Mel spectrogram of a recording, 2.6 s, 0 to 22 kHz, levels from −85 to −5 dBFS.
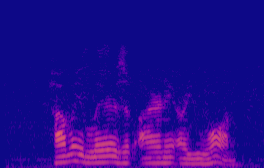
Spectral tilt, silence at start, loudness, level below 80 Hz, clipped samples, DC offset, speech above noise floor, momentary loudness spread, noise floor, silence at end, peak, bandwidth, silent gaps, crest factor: -7 dB/octave; 0.45 s; -47 LUFS; -74 dBFS; under 0.1%; under 0.1%; 24 dB; 5 LU; -71 dBFS; 0.15 s; -32 dBFS; 14 kHz; none; 16 dB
